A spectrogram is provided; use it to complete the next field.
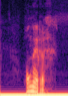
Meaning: hungry
- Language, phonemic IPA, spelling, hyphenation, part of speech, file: Dutch, /ˈɦɔ.ŋə.rəx/, hongerig, hon‧ge‧rig, adjective, Nl-hongerig.ogg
